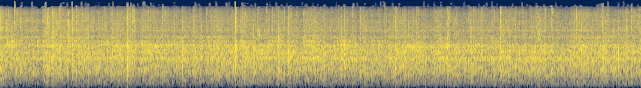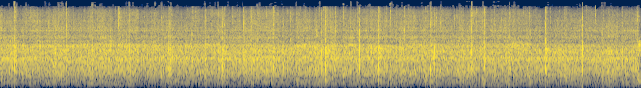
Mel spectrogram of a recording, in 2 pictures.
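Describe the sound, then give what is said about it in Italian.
A church audience applauds steadily for about thirteen seconds in thanks to Don Ettore, a dense, even wash of many hands clapping, with no voices breaking through. “E possiamo fare ancora un applauso.”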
